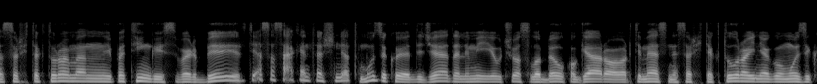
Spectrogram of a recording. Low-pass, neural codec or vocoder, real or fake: 7.2 kHz; codec, 24 kHz, 0.9 kbps, DualCodec; fake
